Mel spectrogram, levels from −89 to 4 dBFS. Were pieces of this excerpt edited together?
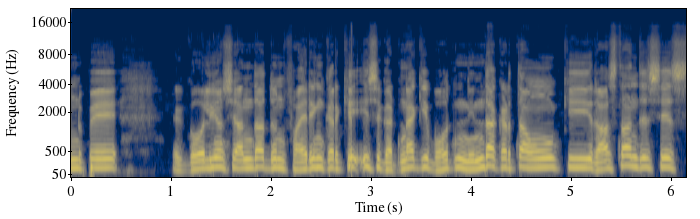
yes; 1 cut; at 2.8 s

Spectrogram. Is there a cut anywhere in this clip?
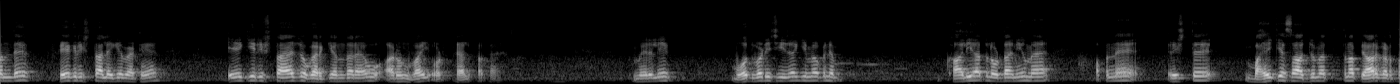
no; 0 cuts

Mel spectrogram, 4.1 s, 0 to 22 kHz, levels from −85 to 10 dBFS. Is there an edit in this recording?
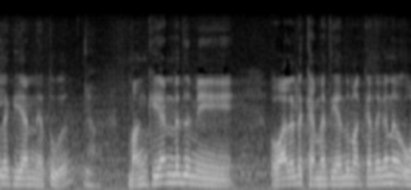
no; 0 cuts

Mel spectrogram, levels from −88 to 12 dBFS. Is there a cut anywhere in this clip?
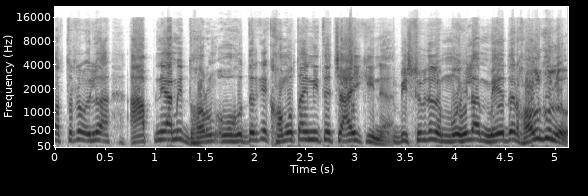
yes; 1 cut; at 3.5 s

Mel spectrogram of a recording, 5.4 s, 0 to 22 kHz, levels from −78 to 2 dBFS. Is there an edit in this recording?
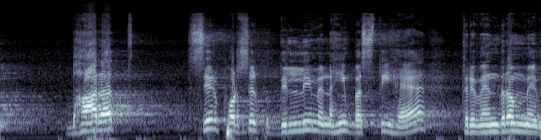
no; 0 cuts

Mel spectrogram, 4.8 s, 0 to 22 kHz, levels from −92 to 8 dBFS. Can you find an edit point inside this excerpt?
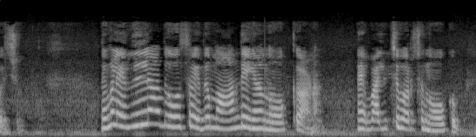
no; 0 cuts

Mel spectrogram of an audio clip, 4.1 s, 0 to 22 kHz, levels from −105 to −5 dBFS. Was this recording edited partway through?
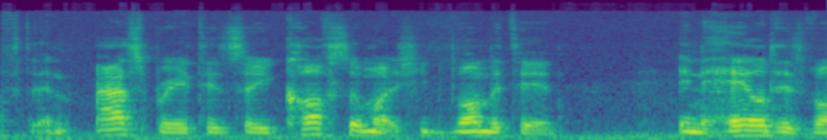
no; 0 cuts

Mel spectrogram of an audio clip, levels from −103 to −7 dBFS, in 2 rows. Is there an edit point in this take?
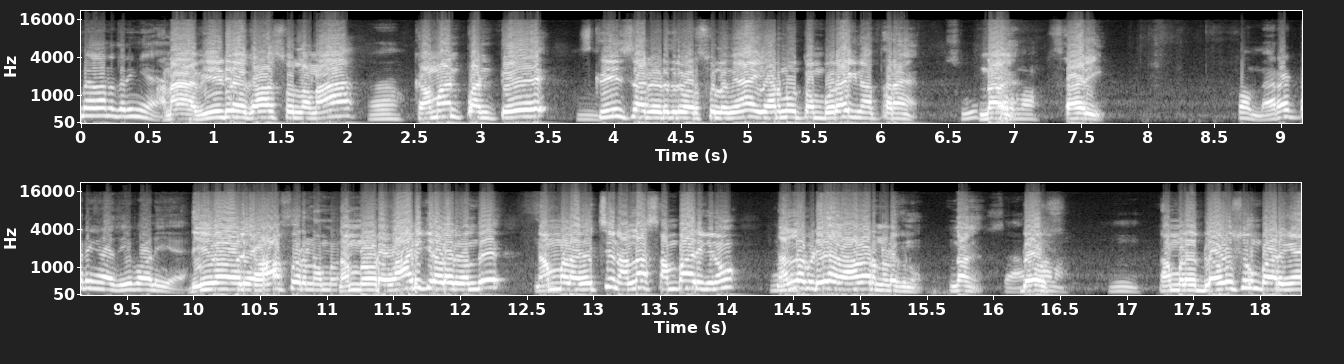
no; 0 cuts

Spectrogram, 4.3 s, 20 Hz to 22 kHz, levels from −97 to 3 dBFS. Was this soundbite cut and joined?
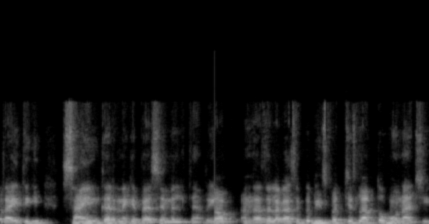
yes; 1 cut; at 2.1 s

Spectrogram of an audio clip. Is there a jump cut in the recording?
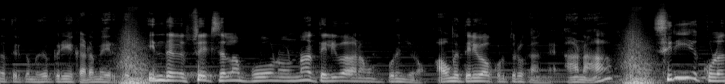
yes; 2 cuts; at 1.4 s, 6.1 s

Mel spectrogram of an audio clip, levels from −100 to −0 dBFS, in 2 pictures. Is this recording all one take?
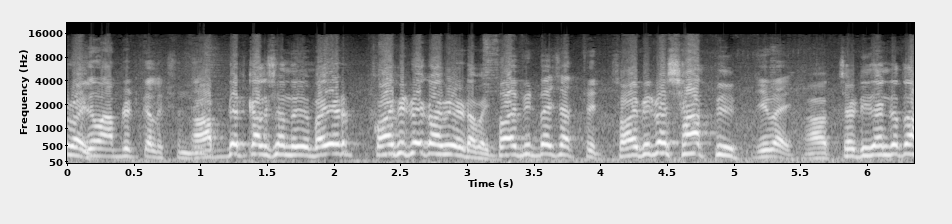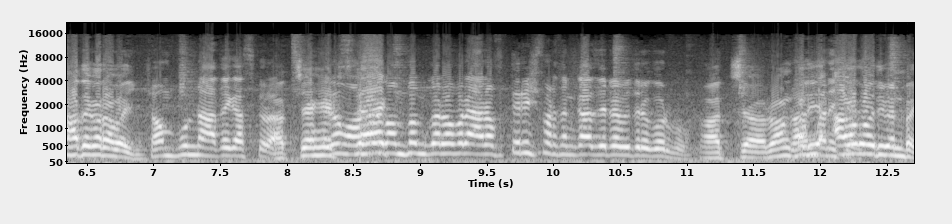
yes; 0 cuts

